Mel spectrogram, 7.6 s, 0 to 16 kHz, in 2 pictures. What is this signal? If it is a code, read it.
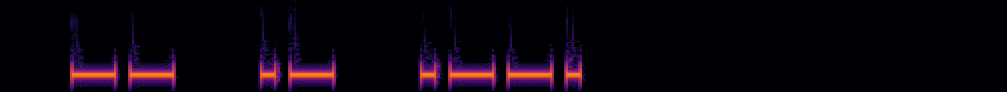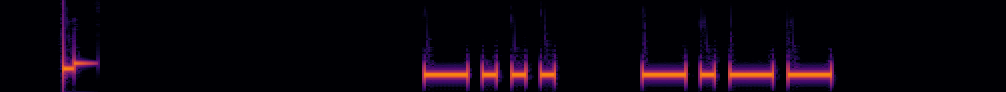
Morse code, heard as a keyed tone, about 22 wpm, spaced as for 16 wpm, 700 Hz. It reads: MAP BY
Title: 2x Character Spacing - Top 500 Words - 22wpm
